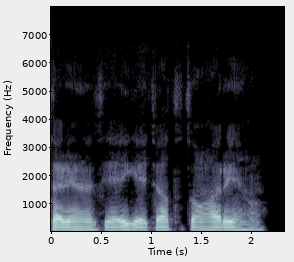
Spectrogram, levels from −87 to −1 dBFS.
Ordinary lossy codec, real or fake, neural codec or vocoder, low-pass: none; real; none; 7.2 kHz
